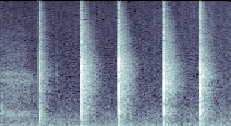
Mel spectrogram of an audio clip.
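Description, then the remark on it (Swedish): Five sharp, loud slaps from a paddle turned leather side down land on buttocks one after another at a steady, unhurried pace, each a crisp smack that quickly fades, with no talking between them. “Och sen om du vänder på den, så att du får den lädersidan neråt. Helt annat ljud.”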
